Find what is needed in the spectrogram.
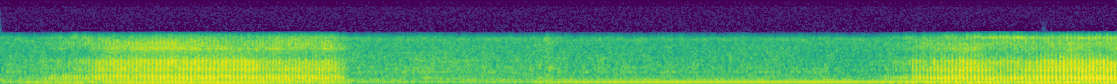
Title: Snore some more ..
